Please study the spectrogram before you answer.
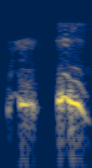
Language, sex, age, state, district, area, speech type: Dogri, female, 30-45, Jammu and Kashmir, Udhampur, rural, conversation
